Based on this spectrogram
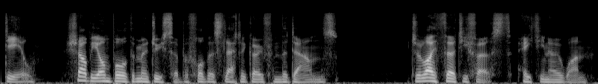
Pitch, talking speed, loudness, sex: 120 Hz, 180 wpm, -24 LUFS, male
